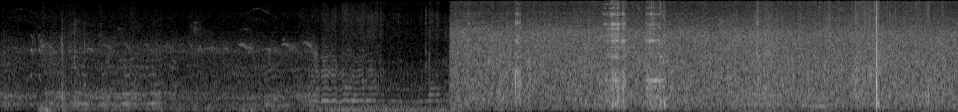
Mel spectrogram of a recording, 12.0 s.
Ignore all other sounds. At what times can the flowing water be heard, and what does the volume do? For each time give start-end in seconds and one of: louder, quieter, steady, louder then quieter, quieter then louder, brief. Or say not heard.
5.6-11.9 steady.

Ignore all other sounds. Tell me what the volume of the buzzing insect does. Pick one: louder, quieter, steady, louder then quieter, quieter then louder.
louder then quieter.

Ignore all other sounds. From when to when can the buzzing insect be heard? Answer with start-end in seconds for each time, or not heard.
0.0-11.9.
